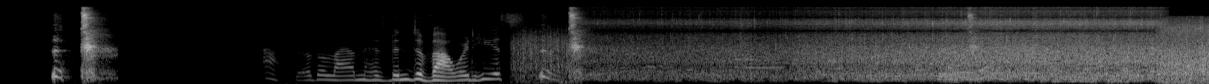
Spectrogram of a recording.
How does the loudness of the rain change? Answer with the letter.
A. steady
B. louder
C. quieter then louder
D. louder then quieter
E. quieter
B.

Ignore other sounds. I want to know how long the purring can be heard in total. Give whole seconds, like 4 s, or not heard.
not heard.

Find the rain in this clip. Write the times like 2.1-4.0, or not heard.
5.1-12.0.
